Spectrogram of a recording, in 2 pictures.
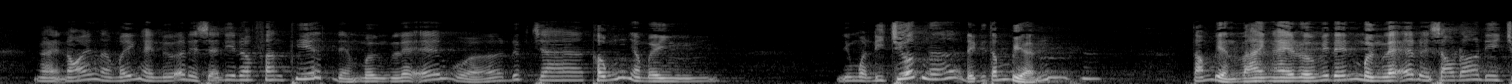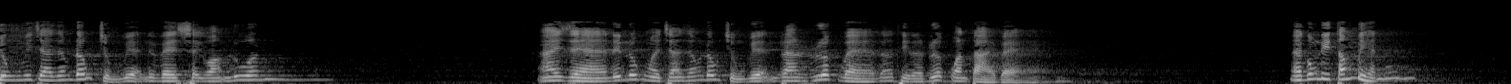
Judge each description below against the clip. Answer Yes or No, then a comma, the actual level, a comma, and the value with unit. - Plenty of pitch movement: Yes, wide, 6.3 semitones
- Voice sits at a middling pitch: Yes, medium, 170 Hz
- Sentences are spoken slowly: Yes, slow, 160 wpm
